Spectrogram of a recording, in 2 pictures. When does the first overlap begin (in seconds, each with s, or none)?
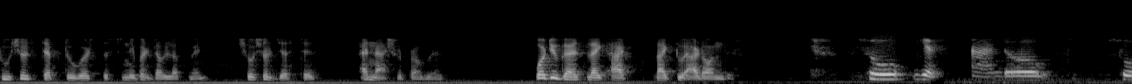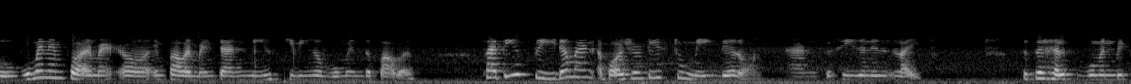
none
